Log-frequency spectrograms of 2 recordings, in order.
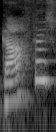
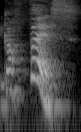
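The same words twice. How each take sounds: First: The stress is on the first syllable. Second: The stress is on the last syllable. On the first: The speaker calls it wrong. "We don't say cafés" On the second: The speaker calls it right. "we say cafés"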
